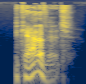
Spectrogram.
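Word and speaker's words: Jokanović: just quickly, how do you say Djokanovic? – Djokanovic. – That'll do.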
